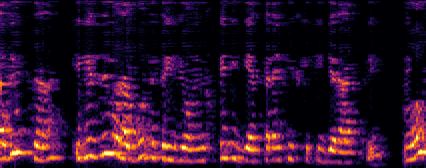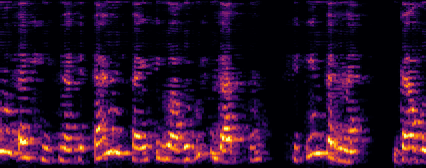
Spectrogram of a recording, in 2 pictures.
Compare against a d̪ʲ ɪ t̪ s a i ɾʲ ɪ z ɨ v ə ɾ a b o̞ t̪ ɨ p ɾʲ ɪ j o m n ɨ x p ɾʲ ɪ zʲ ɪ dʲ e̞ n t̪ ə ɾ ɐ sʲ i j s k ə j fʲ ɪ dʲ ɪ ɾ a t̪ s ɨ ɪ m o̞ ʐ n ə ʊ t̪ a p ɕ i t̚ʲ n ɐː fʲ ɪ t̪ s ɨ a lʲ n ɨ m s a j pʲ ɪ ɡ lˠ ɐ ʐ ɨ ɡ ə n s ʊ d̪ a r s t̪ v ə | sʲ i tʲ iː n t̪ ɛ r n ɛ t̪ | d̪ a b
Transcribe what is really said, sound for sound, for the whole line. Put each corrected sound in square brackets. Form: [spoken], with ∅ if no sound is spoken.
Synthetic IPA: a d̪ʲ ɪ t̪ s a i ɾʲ ɪ z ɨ v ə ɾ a b o̞ t̪ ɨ p ɾʲ ɪ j o m n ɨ x p ɾʲ ɪ zʲ ɪ dʲ e̞ n t̪ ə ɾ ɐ sʲ i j s k ə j fʲ ɪ dʲ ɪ ɾ a t̪ s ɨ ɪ m o̞ ʐ n ə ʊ t̪ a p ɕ i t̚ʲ n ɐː fʲ ɪ t̪ s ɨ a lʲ n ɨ m s a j [tʲ] ɪ ɡ lˠ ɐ [v] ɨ ɡ ə [∅] s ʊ d̪ a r s t̪ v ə | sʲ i tʲ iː n t̪ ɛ r n ɛ t̪ | d̪ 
